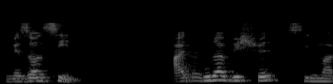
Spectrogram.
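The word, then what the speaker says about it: mise-en-scène: पहली बार कोइन किया इसका स्पेलिंग है माइस एन सेन एम आई एस फिर हाइन ई एन फिर हाइन एस एन ई सीन इसको बोलते हैं मेजन सेन अन से अच्छा जिसके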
